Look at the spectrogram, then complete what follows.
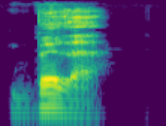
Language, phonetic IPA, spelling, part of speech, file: Polish, [ˈbɨlɛ], byle, conjunction / particle, Pl-byle.ogg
